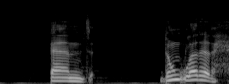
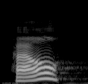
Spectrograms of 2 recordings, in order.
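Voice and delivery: put-on small boy's question; 7 semitones higher, 5 dB louder than usual. Boy answers mother timidly.

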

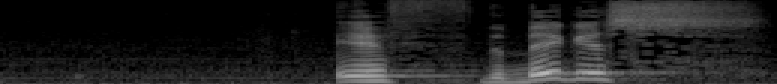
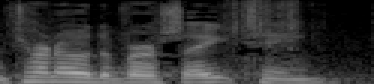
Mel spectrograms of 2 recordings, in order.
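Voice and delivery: ordinary talk, nothing marked

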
